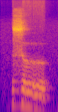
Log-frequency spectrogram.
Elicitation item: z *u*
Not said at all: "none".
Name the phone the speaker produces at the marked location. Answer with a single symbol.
u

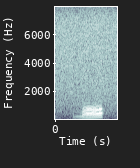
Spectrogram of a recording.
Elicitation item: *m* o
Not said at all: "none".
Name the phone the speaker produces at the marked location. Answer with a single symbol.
ɓ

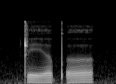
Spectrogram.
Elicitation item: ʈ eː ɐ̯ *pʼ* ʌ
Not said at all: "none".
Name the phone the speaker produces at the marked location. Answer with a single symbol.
pʼ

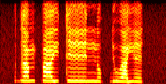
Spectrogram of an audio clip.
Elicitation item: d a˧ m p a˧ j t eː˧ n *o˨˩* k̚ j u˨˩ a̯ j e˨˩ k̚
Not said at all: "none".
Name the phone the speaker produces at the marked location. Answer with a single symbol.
o˨˩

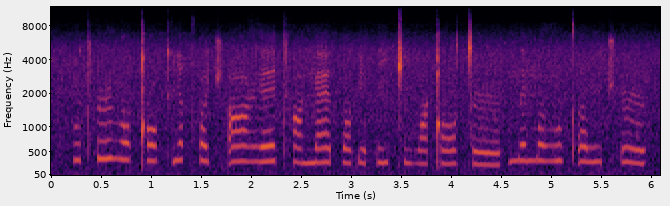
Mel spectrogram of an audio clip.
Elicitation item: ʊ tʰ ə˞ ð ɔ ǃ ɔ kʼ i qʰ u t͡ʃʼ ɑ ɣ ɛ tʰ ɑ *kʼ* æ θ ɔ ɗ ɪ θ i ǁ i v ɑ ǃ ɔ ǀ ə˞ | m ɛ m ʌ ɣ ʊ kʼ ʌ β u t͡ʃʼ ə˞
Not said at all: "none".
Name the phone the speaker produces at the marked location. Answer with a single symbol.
ŋ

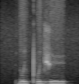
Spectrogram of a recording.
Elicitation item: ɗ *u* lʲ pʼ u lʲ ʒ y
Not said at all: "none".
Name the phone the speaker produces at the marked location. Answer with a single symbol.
u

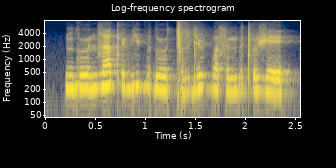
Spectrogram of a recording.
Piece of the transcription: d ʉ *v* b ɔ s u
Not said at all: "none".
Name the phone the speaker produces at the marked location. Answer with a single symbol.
v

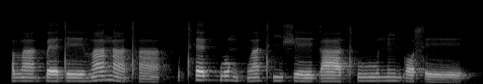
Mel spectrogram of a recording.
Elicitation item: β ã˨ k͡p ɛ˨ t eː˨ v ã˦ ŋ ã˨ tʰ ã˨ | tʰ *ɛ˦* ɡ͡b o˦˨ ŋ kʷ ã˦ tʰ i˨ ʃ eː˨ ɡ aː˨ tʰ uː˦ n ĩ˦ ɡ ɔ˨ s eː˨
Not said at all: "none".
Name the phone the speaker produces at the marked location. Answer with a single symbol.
ɛ˦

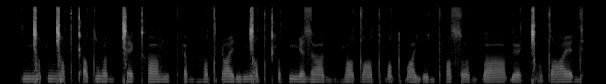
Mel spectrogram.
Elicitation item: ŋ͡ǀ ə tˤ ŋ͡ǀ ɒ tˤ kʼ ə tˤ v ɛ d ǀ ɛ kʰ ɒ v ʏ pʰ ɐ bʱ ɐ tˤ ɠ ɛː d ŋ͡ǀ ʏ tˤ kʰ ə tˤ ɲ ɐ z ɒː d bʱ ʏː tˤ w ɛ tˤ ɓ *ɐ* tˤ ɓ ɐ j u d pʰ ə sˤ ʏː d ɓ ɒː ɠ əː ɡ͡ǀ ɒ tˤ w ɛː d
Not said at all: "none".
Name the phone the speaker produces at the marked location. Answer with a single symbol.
ɐ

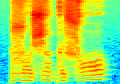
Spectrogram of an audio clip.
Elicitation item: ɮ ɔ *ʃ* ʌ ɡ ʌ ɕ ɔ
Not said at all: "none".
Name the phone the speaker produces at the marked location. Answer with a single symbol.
ʃ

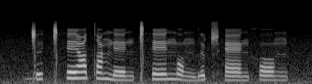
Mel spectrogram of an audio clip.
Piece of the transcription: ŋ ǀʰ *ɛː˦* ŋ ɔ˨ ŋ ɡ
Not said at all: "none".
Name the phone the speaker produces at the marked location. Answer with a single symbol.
ɛː˦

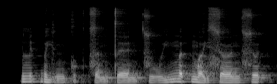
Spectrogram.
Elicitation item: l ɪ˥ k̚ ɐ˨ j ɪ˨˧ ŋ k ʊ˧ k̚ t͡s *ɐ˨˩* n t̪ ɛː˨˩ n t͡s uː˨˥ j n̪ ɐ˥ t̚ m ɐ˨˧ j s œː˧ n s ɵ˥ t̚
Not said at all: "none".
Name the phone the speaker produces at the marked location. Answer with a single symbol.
ɐ˨˩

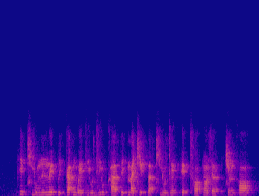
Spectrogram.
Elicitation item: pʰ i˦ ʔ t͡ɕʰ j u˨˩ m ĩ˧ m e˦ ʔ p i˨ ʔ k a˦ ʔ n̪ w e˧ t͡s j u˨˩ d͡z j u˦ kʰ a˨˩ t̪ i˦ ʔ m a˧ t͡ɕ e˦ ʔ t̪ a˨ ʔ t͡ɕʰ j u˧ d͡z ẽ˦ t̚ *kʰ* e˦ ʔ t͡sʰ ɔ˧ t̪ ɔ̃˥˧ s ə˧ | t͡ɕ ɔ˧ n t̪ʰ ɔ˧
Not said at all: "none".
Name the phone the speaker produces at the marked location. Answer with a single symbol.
pʰ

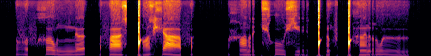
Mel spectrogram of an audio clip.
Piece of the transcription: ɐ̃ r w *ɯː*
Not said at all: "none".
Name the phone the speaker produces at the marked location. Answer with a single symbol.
ɯː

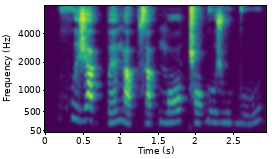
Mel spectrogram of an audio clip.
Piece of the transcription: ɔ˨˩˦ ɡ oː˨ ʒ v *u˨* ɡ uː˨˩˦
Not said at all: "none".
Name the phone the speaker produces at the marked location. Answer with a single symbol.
u˨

